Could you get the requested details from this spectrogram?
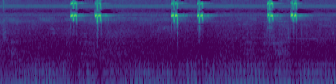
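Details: Blue-crowned hanging parrot calls meant to make other birds answer: very high, short, piercing notes given in three evenly spaced pairs over a steady low hum.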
